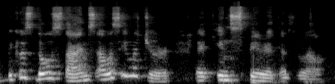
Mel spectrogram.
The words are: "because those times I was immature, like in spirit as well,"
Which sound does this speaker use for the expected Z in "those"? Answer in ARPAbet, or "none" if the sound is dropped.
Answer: S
